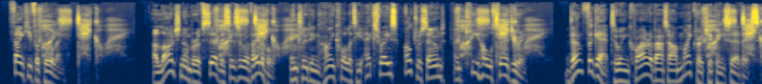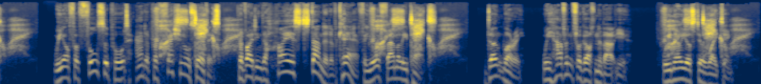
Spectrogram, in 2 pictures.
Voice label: Vets Smooth Male

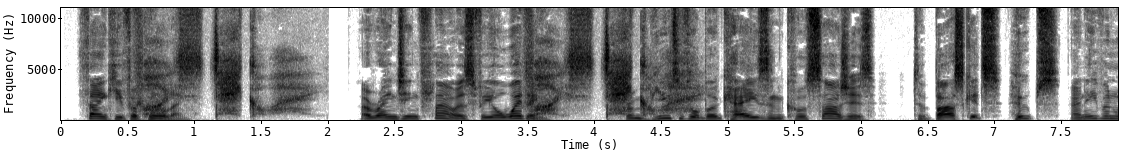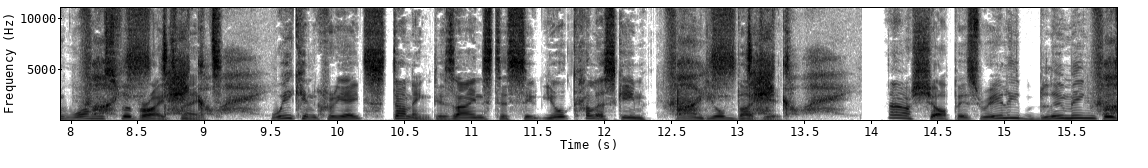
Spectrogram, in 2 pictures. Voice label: Florists Smooth Male

